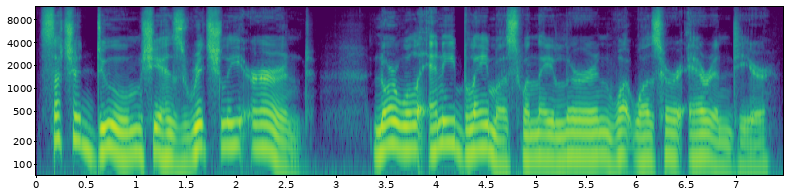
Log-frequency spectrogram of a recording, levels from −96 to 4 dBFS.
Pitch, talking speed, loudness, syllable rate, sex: 130 Hz, 160 wpm, -15 LUFS, 3.9 syllables/s, male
